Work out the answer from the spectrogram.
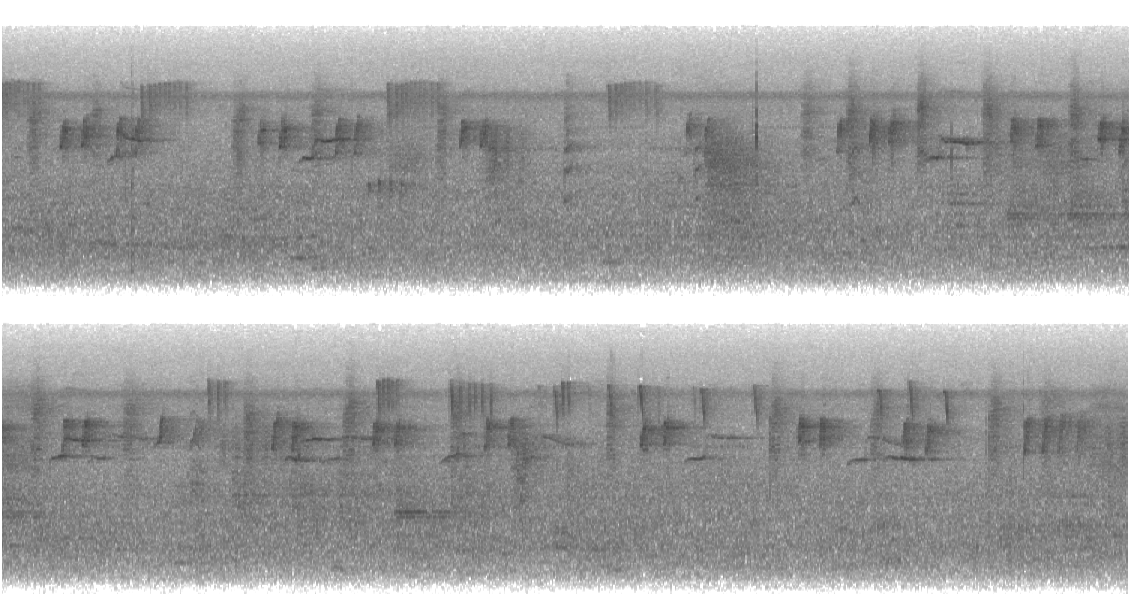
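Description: Many small birds chirping and calling in quick, short notes, overlapping one another, with a faint steady high tone underneath.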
